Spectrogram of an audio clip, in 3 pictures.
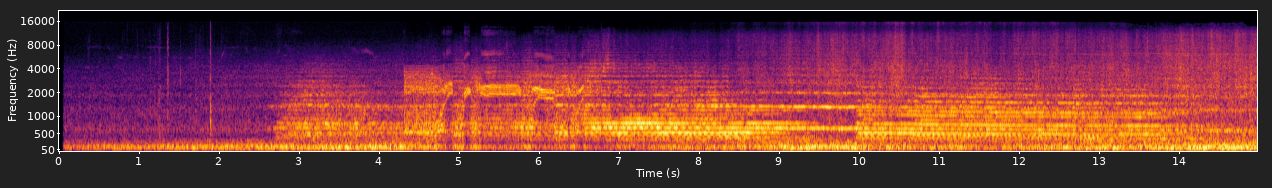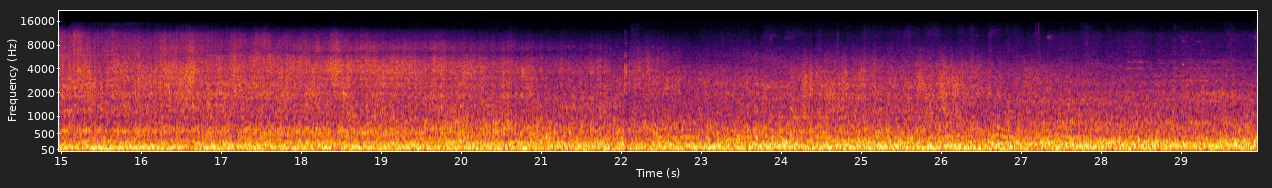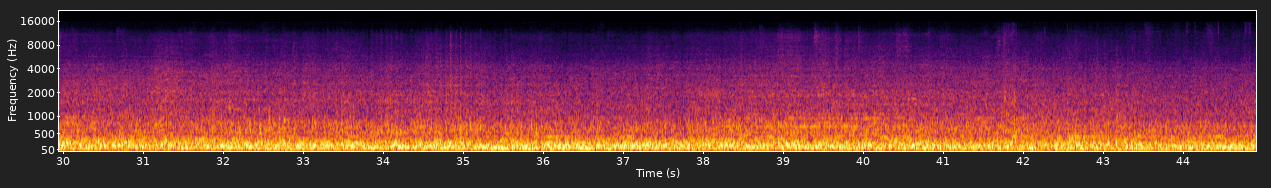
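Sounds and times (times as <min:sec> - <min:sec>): locomotive air horn chord: 0:02.6 - 0:14.8
train wheels clattering on rails: 0:08.3 - 0:44.9.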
